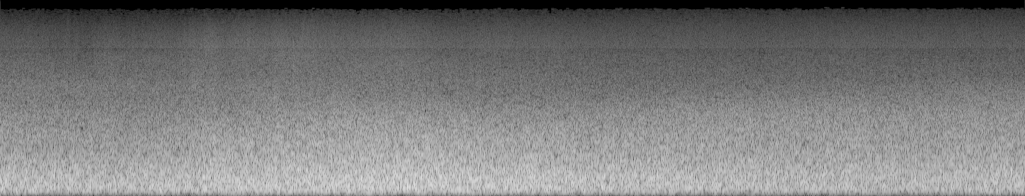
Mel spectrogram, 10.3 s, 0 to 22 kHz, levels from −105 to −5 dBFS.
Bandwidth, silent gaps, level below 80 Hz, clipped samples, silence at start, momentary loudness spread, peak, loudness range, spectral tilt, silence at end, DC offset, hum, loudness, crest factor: 18 kHz; none; -48 dBFS; under 0.1%; 0 s; 5 LU; -8 dBFS; 3 LU; -6.5 dB/octave; 0 s; under 0.1%; none; -24 LUFS; 14 dB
